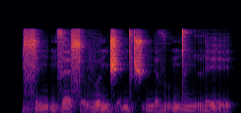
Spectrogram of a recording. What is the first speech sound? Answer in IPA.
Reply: ɮ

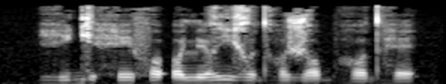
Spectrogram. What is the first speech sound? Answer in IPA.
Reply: ɦ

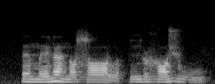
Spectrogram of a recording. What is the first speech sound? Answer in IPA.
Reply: ɛ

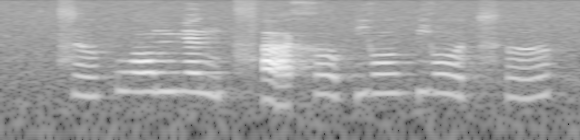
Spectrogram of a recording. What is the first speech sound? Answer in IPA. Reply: t͡s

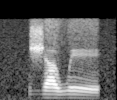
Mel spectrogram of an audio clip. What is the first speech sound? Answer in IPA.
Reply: ʒ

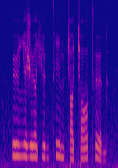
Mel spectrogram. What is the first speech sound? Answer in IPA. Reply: y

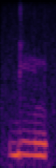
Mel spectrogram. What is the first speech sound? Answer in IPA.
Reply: b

